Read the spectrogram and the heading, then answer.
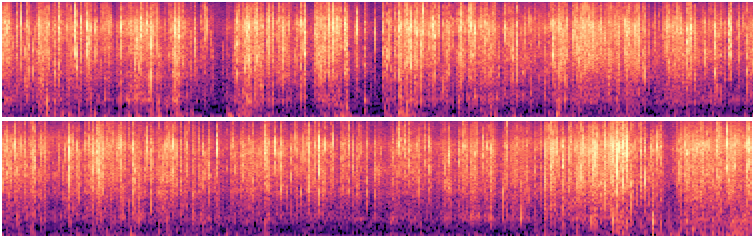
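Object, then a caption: Plastic bubble wrap sheet. Bunched clear plastic bubble wrap is held up close to the microphone while fingertips squeeze and pop the bubbles and crumple the sheet. It makes a steady, bright crinkling and crackling, dense with tiny sharp pops that die away at once, and has almost no low end.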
